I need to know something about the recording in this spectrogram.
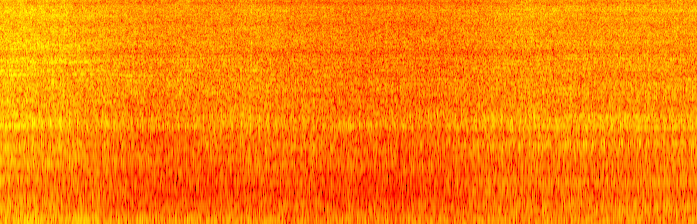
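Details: Toyota FJ warm start at idle: rough clatter settling into tapping about three to four beats a second, faster in park and neutral, slower under load in drive; cause not identified.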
